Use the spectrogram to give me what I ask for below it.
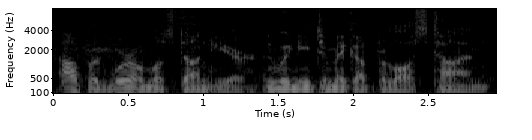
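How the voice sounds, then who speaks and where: An actor playing a grim, deep-voiced masked vigilante, in game audio. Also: male voice, expressive, fairly quick, slight background noise. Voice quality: deep, gravelly.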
